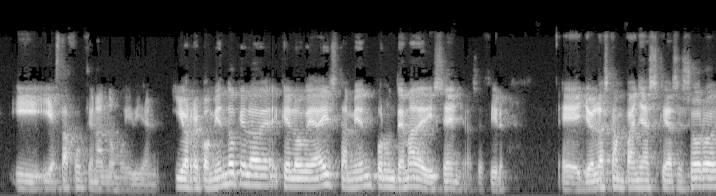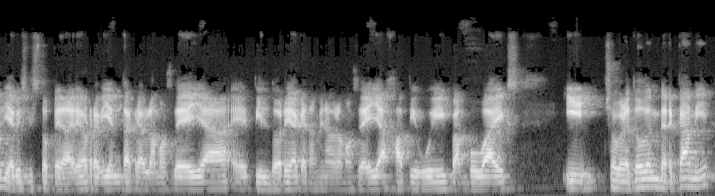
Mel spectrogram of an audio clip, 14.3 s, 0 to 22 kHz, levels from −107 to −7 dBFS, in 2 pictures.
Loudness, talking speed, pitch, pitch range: -16 LUFS, 220 wpm, 105 Hz, 100-125 Hz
